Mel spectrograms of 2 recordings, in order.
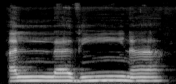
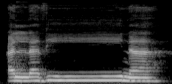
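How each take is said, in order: First: The L is doubled and the ee long. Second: The L is single and the ee overlong. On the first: The speaker calls it right. "You have a double sounding L, a double sounding E" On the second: The speaker calls it wrong. "You took off the lam, you did too much of a e"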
